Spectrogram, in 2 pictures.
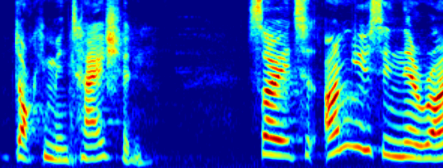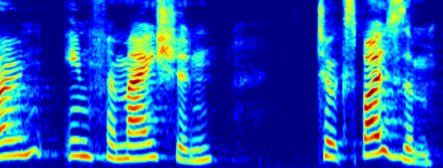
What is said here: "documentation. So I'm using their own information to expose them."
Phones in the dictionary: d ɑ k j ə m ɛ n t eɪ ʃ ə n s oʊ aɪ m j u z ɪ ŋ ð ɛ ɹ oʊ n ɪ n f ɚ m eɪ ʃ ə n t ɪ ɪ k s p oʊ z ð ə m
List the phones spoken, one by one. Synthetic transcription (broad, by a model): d ɑ k j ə m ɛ n t eɪ ʃ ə n s oʊ aɪ m j u z ɪ ŋ ð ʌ ɹ oʊ n ɪ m f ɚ m eɪ ʃ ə n t ɪ ɪ k s p oʊ z ð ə m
